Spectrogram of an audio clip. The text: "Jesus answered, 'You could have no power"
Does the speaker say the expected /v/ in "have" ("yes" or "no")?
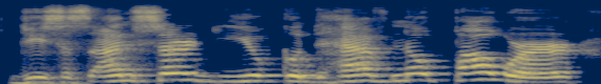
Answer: yes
